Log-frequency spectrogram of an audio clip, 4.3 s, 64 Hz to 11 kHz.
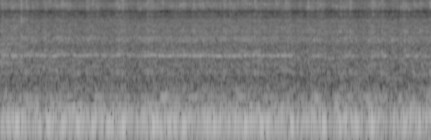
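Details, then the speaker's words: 2019 Silverado V8 with a smaller Jam performance cam after a retune, settling from start-up to idle: deep steady rumble with slight cam lope, no knocks or ticks, great oil pressure; runs well. "there we go yeah no no she she's runs real good it's got great oil pressure really happy with how this truck turned out"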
